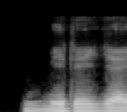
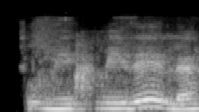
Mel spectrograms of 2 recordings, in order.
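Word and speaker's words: Mirella: solo con Alex mirela Mireya y Rigoberto ya mirela es mi nombre se escribe con doble l pero de repente comentar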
